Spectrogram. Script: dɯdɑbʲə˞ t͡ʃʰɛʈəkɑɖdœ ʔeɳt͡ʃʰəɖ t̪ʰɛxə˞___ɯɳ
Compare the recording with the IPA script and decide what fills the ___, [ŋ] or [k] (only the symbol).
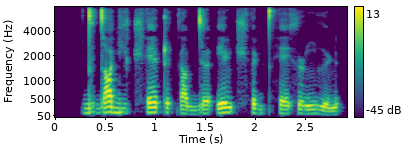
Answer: ŋ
